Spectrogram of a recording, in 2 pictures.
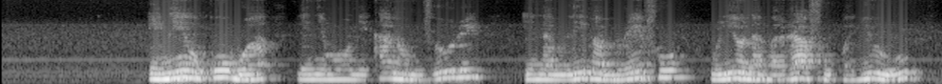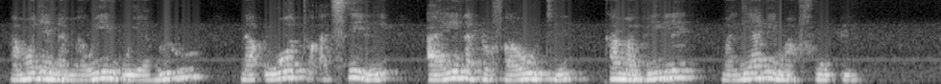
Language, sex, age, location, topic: Swahili, female, 25-35, Dar es Salaam, agriculture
